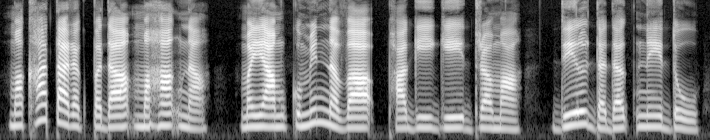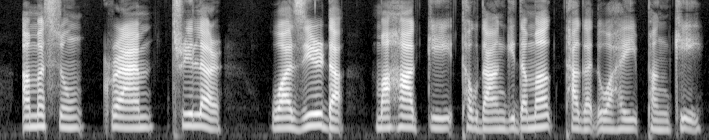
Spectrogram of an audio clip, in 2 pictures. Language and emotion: Manipuri, neutral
